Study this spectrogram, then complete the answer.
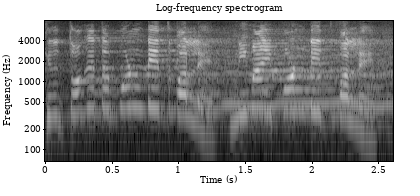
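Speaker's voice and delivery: scolding, rebuking tone.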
